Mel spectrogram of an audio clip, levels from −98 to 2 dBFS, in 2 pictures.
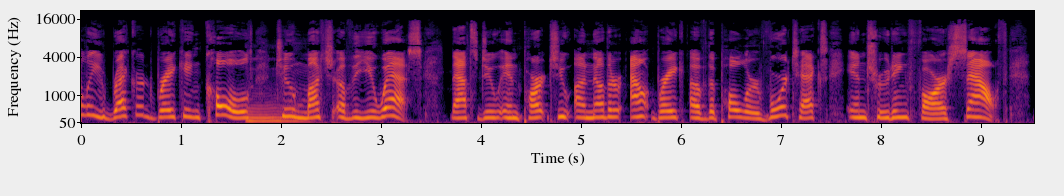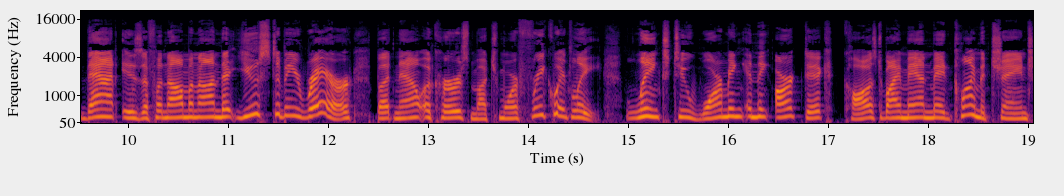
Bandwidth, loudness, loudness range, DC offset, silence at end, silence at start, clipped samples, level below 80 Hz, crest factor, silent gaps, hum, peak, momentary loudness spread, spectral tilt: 15.5 kHz; -28 LUFS; 3 LU; under 0.1%; 0 s; 0 s; under 0.1%; -64 dBFS; 18 dB; none; none; -10 dBFS; 7 LU; -4.5 dB/octave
